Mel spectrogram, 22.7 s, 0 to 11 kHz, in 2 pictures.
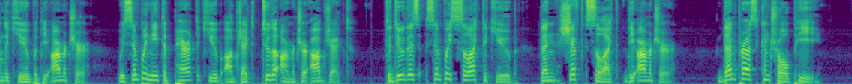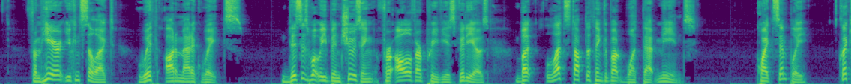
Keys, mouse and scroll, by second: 3.1 click, 6.1 shift+click, 10.4 ctrl+p.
